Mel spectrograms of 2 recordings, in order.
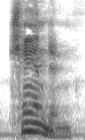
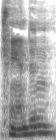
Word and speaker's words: Chandon: it fizzed over so Chandon it'll fizz over I think that's how you pronounce it Chandan right the French would say it that way okay so I guess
